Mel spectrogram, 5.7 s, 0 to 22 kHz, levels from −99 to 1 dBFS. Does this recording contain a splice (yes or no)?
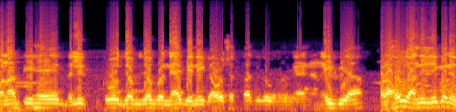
yes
